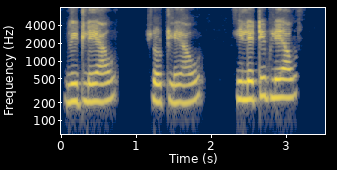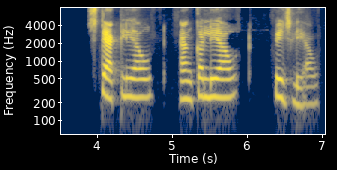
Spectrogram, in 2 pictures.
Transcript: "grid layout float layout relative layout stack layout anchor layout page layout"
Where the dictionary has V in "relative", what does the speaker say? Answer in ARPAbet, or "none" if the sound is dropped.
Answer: B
